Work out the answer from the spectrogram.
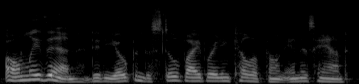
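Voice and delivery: usual speaking voice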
